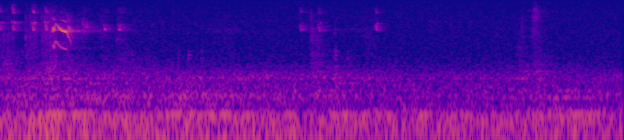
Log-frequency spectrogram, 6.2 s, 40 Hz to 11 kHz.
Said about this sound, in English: So recording now birds 318 and 298.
